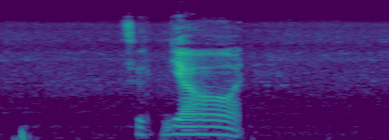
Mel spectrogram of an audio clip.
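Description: An elderly woman speaks briefly and calmly nearby.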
